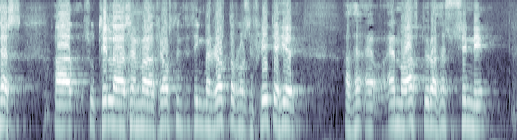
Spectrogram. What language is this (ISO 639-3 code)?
isl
